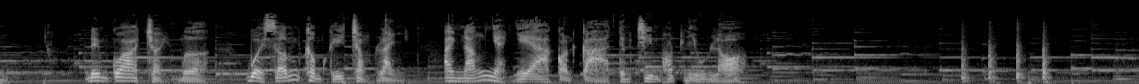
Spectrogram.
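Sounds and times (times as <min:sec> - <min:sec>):
speech: 0:00.8 - 0:07.6
knocking on a door: 0:09.6 - 0:10.6.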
